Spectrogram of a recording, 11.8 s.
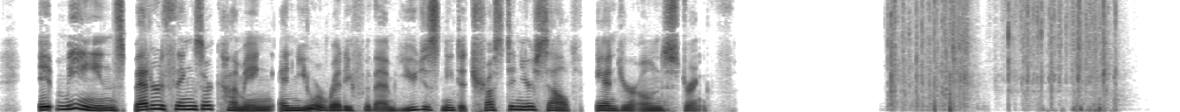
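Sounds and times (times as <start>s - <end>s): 
speech: 0.4s - 7.2s
tarot cards being shuffled and drawn: 8.9s - 11.4s.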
